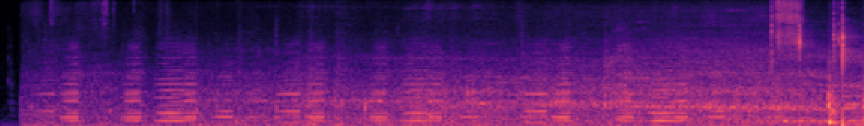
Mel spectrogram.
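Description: A train rolls past with a steady low rumble and a rhythmic, repeating clatter of wheels, loud, with a few sharp high squeals near the end.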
